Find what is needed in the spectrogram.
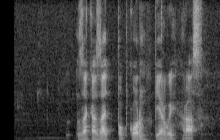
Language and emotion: Russian, neutral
